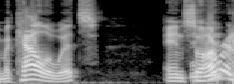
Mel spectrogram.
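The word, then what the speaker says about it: Michalowicz: It's by Michael, how do you pronounce his name? Mikalowicz.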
